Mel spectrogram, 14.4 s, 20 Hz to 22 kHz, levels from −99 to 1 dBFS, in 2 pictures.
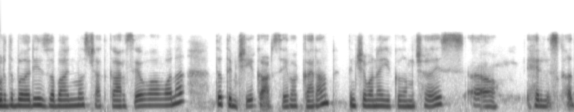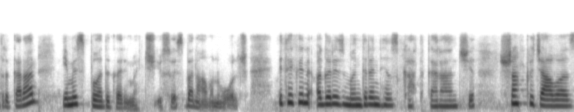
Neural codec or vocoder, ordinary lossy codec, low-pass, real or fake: codec, 16 kHz, 2 kbps, X-Codec, HuBERT features, trained on LibriSpeech; Opus, 32 kbps; 7.2 kHz; fake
